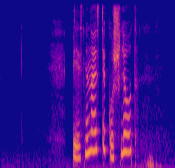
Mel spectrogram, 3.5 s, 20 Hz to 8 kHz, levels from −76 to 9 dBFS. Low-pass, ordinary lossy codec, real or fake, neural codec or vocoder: 7.2 kHz; Opus, 64 kbps; real; none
